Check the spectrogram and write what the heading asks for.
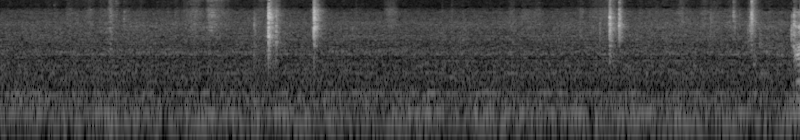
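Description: A few faint clicks and rustles as a lettuce seedling plug is popped out of its tray, two of the clicks close together about two seconds in, over a steady low hum.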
